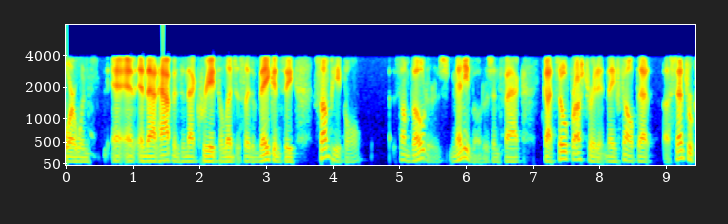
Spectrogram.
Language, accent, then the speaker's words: English; Washington County, Maryland, United States; Where I grew up in Washington County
